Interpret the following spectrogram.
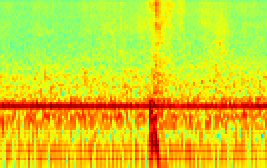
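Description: Near silence: room tone with a faint steady hum and a single soft tap a little past halfway.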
